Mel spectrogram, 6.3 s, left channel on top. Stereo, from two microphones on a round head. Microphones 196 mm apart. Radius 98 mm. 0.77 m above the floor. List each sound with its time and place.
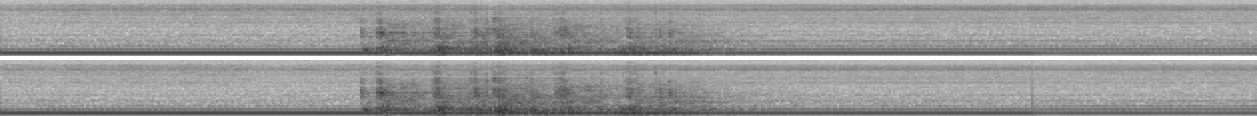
1.8 s a rattle: 10° right (ahead or behind), 3.5 m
